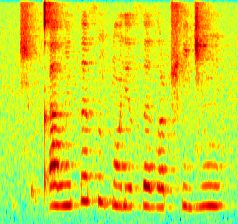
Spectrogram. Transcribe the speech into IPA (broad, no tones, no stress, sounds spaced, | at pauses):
t͡ɕʰ o̰ kʼ a β ĩ θ ə θ ũ k͡p ɔ̃ ɾʲ o θ ə ð ɔ ʈ͡ʂʰ ĩ d͡ʑ ũ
